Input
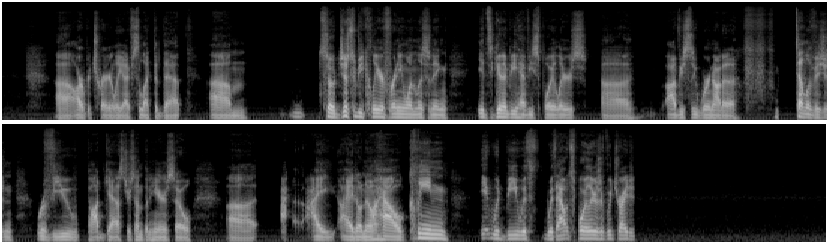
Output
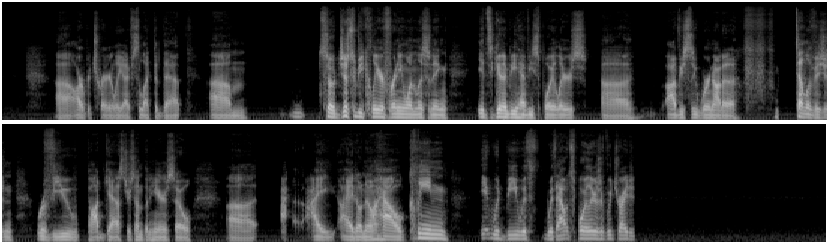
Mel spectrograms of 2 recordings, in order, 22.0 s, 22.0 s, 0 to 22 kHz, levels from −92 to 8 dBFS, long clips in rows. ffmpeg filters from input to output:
ffmpeg -i in.wav -filter_complex "[0:a]asettb=1/sr,asplit=3[link_01][link_02][link_03];[link_01]atrim=end=6.694[link_04];[link_02]atrim=start=6.69:end=7.27,asetpts=PTS-STARTPTS,afade=type=in:duration=0.004:curve=qsin,afade=type=out:start_time=0.576:duration=0.004:curve=qsin,tiltshelf=frequency=930:gain=4.5[link_05];[link_03]atrim=start=7.266[link_06];[link_04][link_05]acrossfade=duration=0.004:curve1=hsin:curve2=qsin[link_07];[link_07][link_06]acrossfade=duration=0.004:curve1=qsin:curve2=hsin,dynaudnorm=framelen=360:gausssize=21:maxgain=11.5dB,volume=-3.5dB" out.wav

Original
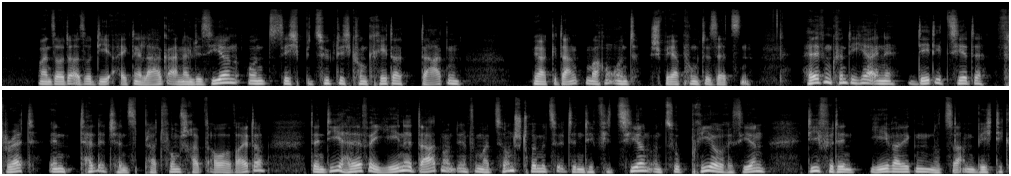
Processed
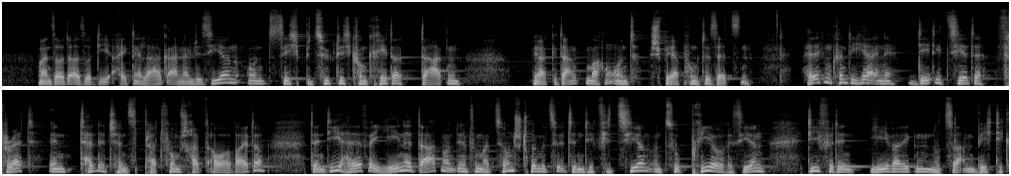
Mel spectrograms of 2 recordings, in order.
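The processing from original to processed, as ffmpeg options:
ffmpeg -i in.wav -filter_complex "[0:a]asettb=1/sr,asplit=3[link_01][link_02][link_03];[link_01]atrim=end=0.884[link_04];[link_02]atrim=start=0.88:end=2.77,asetpts=PTS-STARTPTS,afade=type=in:duration=0.004:curve=qsin,afade=type=out:start_time=1.886:duration=0.004:curve=qsin,acompressor=threshold=-34dB:ratio=2:attack=3.2:release=140:knee=1:detection=peak[link_05];[link_03]atrim=start=2.766[link_06];[link_04][link_05]acrossfade=duration=0.004:curve1=hsin:curve2=qsin[link_07];[link_07][link_06]acrossfade=duration=0.004:curve1=qsin:curve2=hsin,asettb=1/sr,asplit=3[link_08][link_09][link_10];[link_08]atrim=end=7.294[link_11];[link_09]atrim=start=7.29:end=9.66,asetpts=PTS-STARTPTS,afade=type=in:duration=0.004:curve=qsin,afade=type=out:start_time=2.366:duration=0.004:curve=qsin,flanger=delay=1.4:depth=8:regen=-69:speed=1.9:shape=sinusoidal[link_12];[link_10]atrim=start=9.656[link_13];[link_11][link_12]acrossfade=duration=0.004:curve1=hsin:curve2=qsin[link_14];[link_14][link_13]acrossfade=duration=0.004:curve1=qsin:curve2=hsin,equalizer=frequency=1000:width=0.59:gain=11.5,bandreject=frequency=366:width_type=h:width=4,bandreject=frequency=732:width_type=h:width=4,bandreject=frequency=1098:width_type=h:width=4,bandreject=frequency=1464:width_type=h:width=4,bandreject=frequency=1830:width_type=h:width=4,bandreject=frequency=2196:width_type=h:width=4,bandreject=frequency=2562:width_type=h:width=4,bandreject=frequency=2928:width_type=h:width=4,bandreject=frequency=3294:width_type=h:width=4,bandreject=frequency=3660:width_type=h:width=4,bandreject=frequency=4026:width_type=h:width=4,bandreject=frequency=4392:width_type=h:width=4,bandreject=frequency=4758:width_type=h:width=4,bandreject=frequency=5124:width_type=h:width=4,acompressor=threshold=-23dB:ratio=4" out.wav

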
